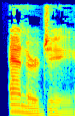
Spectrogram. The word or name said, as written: anergic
